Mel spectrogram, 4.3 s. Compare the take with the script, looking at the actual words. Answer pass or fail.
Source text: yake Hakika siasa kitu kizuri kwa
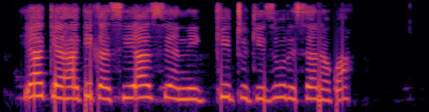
fail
